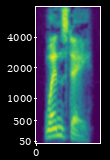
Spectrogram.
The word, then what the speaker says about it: Wednesday: Wednesday This word looks difficult. It is spelled Wednesday but we say Wednesday Example My English class is on Wednesday.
